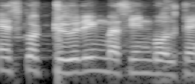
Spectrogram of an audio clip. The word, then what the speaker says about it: Turing: बोलते हैं एक्चुअली, और नॉर्मल सेंस में हम लोग इसे क्या बोलते हैं, ट्यूनिंग मशीन बोल देते हैं। रिटर्न ट्यूरिंग, TURING, ट्यूरिंग machine होता है बेसिकली, लेकिन हम लोग प्रोनाउंस कर देते हैं ट्यूनिंग मशीन, राइट। ट्यूरिंग होता है, राइट।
